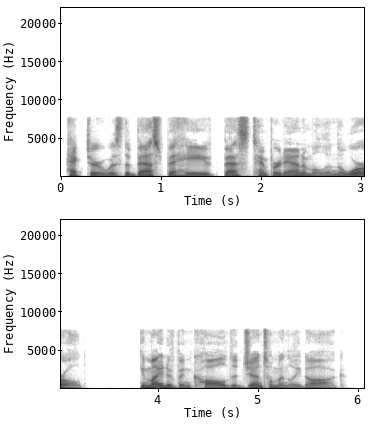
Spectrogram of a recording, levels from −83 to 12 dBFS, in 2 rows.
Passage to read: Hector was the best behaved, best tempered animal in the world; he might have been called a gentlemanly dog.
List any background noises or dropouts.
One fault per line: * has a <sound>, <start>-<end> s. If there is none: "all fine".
all fine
